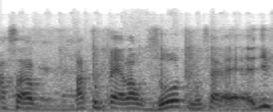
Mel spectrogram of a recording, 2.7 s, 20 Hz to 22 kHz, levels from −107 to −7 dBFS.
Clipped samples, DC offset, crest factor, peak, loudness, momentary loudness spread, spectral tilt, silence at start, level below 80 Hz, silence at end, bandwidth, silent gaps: under 0.1%; under 0.1%; 14 dB; -14 dBFS; -29 LUFS; 6 LU; -5.5 dB/octave; 0 s; -62 dBFS; 0 s; 10.5 kHz; none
